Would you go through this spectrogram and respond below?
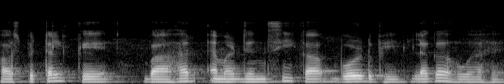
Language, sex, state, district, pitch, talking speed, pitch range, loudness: Hindi, male, Uttar Pradesh, Lucknow, 125 Hz, 120 wpm, 120-135 Hz, -18 LUFS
